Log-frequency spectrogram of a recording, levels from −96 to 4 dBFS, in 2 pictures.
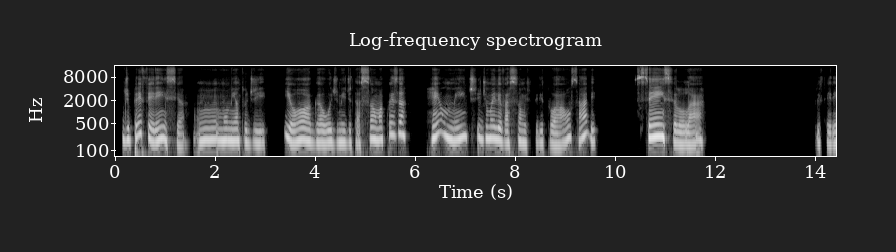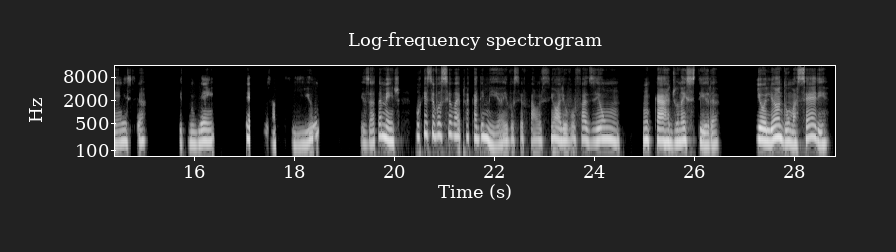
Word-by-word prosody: de 195 0 -1
preferência 190 - -1 0.2
um 190 -1 -1
um - - -3
momento 185 -1 +1
de 160 0 -7 0.4
yoga 175 -4 0
ou 165 +2 0
de 165 +1 -10
meditação, 165 +4 -3
uma 195 +1 0
coisa 265 +4 -2 0.4
realmente 225 -1 0
de 205 +1 -3
uma 215 0 +2
elevação 175 -3 -1
espiritual, 160 +2 -6
sabe. 215 -3 -4 0.7
Sem 235 +1 +6
celular. 150 0 -2 2.2
Preferência. 160 +3 -4 0.7
Porque 165 - -11
também 170 +3 +1 1.0
é - - -27
um - - -16 0.6
desafio. 170 - -2 0.8
Exatamente. 180 +3 +2 0.3
Porque 245 +3 -2
se 260 +1 -2
você 255 +2 -1
vai 245 -2 0
pra 235 - -12
academia, 205 -11 +2
aí 180 +3 -2
você 185 0 -10
fala 185 +1 -9
assim: 190 +3 -5
“Olha, 190 -3 +3
eu 190 - +2
vou 195 +3 -7
fazer 185 -1 -1
um 200 -3 +2 0.5
um 190 - +5
cardio 175 -3 +2
na 175 +1 +4
esteira 160 -5 -1 0.7
e 200 -1 +8
olhando 185 +1 +7
uma 155 -3 +2
série”. 165 -2 0
185 Hz, 105 wpm, -22 LUFS, 165-210 Hz, 2.2 s, e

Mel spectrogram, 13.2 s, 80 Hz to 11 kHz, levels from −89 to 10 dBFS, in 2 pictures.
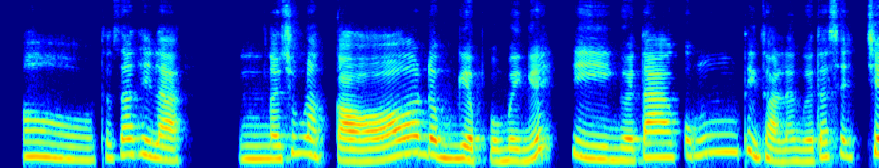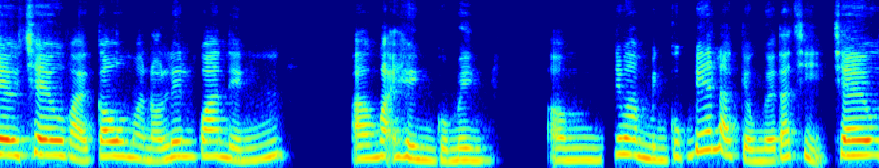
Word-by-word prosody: Ồ, 220 -5 -3
thật 230 - -8
ra 275 - 0
thì 275 - -1
là, 195 -5 0 0.4
ừm, 210 0 -3
nói 210 - 0
chung 300 +7 -7
là 275 -4 -1
có 190 +10 +4
đồng 245 -6 +4
nghiệp 200 -3 +3
của 180 - -4
mình 185 0 -2
ấy, 275 - -1
thì 215 -6 -2
người 190 -1 0
ta 235 +4 +2
cũng 315 +5 -5
thỉnh 275 -10 -2
thoảng 185 -5 -2
là 180 - -6
người 180 0 -3
ta 240 - -2
sẽ 260 0 -6
trêu, 275 -2 +9
trêu 270 -2 +6
vài 215 -7 -2
câu 250 +6 +3
mà 225 -4 -4
nó 185 -1 -4
liên 245 +3 -1
quan 255 -2 0
đến, 205 +7 -5 0.5
à, 215 0 -1
ngoại 245 +3 -1
hình 205 -5 -1
của 185 0 -5
mình. 190 0 -3 0.4
Ừm, 195 0 -5
nhưng 285 0 +2
mà 275 - 0
mình 205 -5 -2
cũng 245 +3 -8
biết 355 +2 +1
là, 275 - +1
kiểu, 185 - -2
người 180 0 -1
ta 230 +5 -2
chỉ 240 -4 -6
trêu 265 -1 +5
225 Hz, 230 wpm, -22 LUFS, 195-260 Hz, 0.5 s, trêu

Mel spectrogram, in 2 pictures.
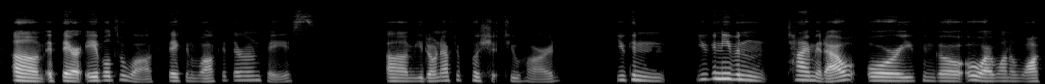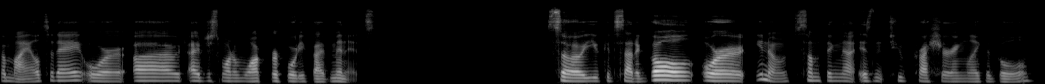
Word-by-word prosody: Um, 160 -5 +9
if 170 - -3
they 170 - +8
are 150 - +8
able 180 +2 +2
to 210 +2 -9
walk, 145 -8 -7
they 170 -1 +1
can 160 -3 -17
walk 140 +1 -4
at 190 -1 -19
their 195 0 -7
own 200 0 -8
pace. 140 -1 -15 0.7
Um, 155 -2 -1
you 155 - -8
don't 155 +2 -2
have 185 +1 -2
to 205 - -14
push 180 -3 -8
it - - -16
too 150 -3 -14
hard. 130 +1 -12 0.5
You 210 - -7
can 185 -7 -4 0.3
you 240 +2 -9
can 265 - +3
even 220 -9 +1 0.2
time 205 -3 +2
it 150 - -3
out 200 +10 +6
or 175 -2 +5
you 165 0 -4
can 170 0 -17
go, 160 -1 0
"Oh, 200 -2 +3
I 160 -2 +6
wanna 155 -1 -8
walk 150 +1 0
a - - -10
mile 135 0 -9
today," 185 +2 -7
or 145 -4 -7
"Uh, 170 -1 -3
I 170 0 -5
just 160 0 -16
wanna 155 -2 -8
walk 145 0 -4
for 160 - -6
45 140 -4 -9
minutes." 145 -4 -13 1.7
So, 160 -5 +1
you 155 +1 -6
could 155 -1 -19
set 150 -4 -4
a - - -6
goal 195 +5 +7
or, 160 -3 +1
you 235 - -9
know, 140 -9 -9
something 175 -2 -12
that 155 -2 -9
isn't 160 -1 -13
too 170 - -19
pressuring 140 -2 -9
like 135 0 -15
a 140 - -18
goal. 130 +4 -13
160 Hz, 195 wpm, -25 LUFS, 145-180 Hz, 1.7 s, Um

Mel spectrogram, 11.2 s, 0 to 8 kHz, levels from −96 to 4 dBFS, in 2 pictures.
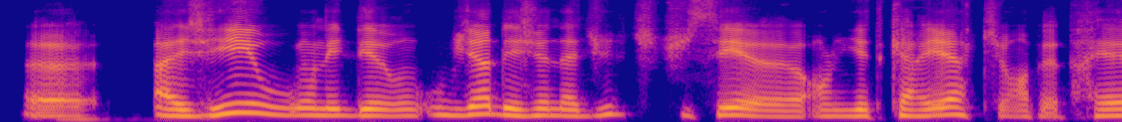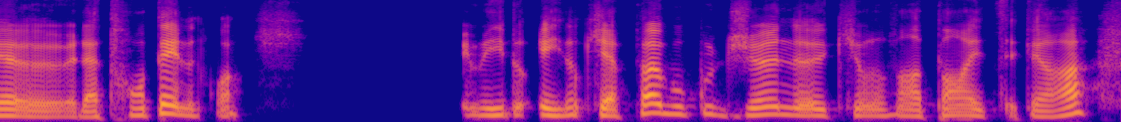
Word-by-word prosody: heu, 75 -1 0 0.4
âgés, 170 +9 +5
ou 180 -5 -2
on 170 -1 +1
est 165 - +3
des 160 0 +3
ou 155 +4 -5
bien 190 +4 +4
des 175 -4 +4
jeunes 165 +1 -1
adultes, 170 +6 -4
tu 175 - -10
sais, 180 +3 +4
heu, 145 -2 -1
en 150 - -6
milieu 150 +1 0
de - - -20
carrière 165 +2 +2
qui - - -11
ont 75 - -10
à - - -5
peu - - -6
près, 160 +1 0
heu, 70 0 -2
la 130 - 0
trentaine, 175 +3 +2
quoi - - -9 1.1
Oui, 175 0 -3
donc - - -8
et 170 - +3
donc 180 +3 -7
il - - +2
y - - +4
a - - -2
pas 225 +1 +4
beaucoup 200 -1 -6
de 170 - -12
jeunes 175 +1 -1
qui 80 - -9
ont 80 - -6
20 - - -6
ans 85 0 -1
et 80 - -3
cetera - - -1
165 Hz, 235 wpm, -24 LUFS, 150-180 Hz, 1.1 s, âgés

